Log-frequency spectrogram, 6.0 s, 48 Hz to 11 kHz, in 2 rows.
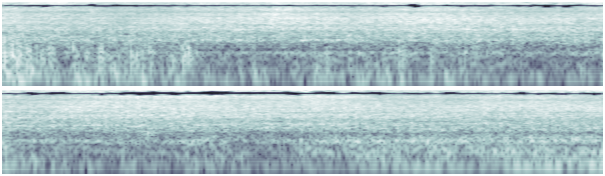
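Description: Wind buffeting the microphone, gustiest in about the first second, over the steady running of a Kubota ER470 combine harvester cutting rice some way off.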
